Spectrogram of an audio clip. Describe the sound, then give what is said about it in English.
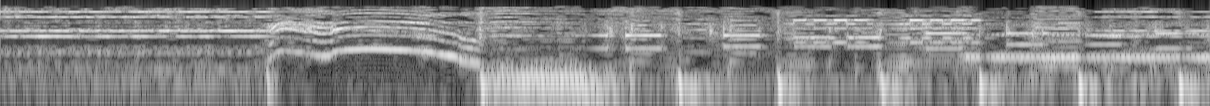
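A telephone rings loudly for an incoming call to the Robert Scott Bell Show, a bright electronic trill with a brief swooping tone early on, then rapid repeating bursts of ringing that continue to the end, with no voices. “All right, well, we have a phone call of all things to happen on the Robert Scott Bell Show right now.”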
